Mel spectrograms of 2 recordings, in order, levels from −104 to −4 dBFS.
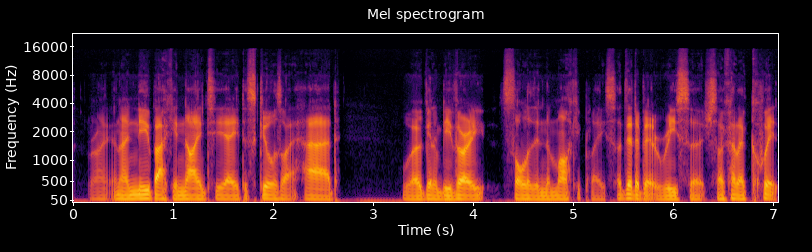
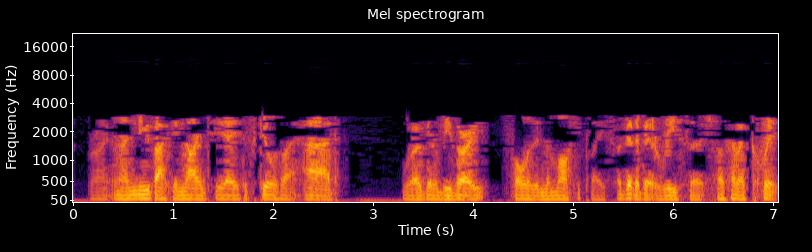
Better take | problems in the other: first | garbled, watery; badly; nothing above 3 kHz

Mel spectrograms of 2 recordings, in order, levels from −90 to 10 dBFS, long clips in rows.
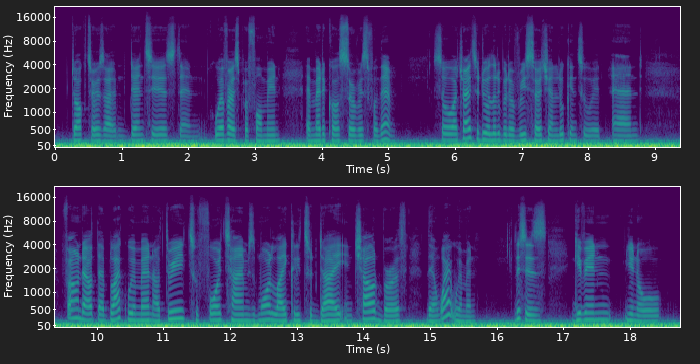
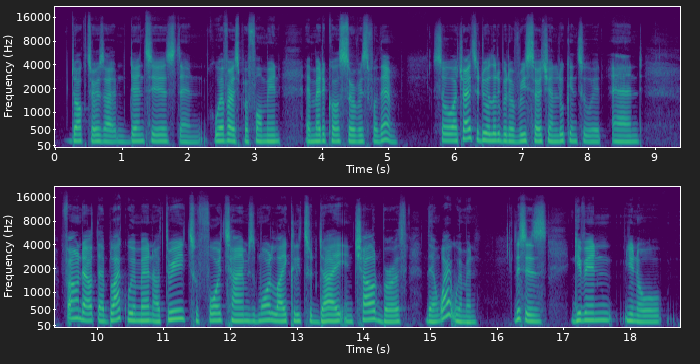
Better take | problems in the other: second | low rumble; loud; throughout; 10 dB below the speech

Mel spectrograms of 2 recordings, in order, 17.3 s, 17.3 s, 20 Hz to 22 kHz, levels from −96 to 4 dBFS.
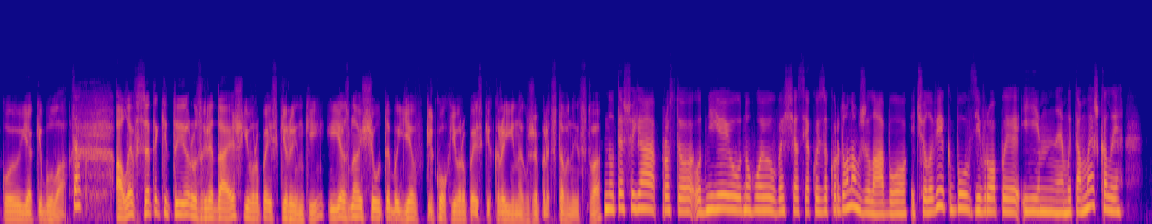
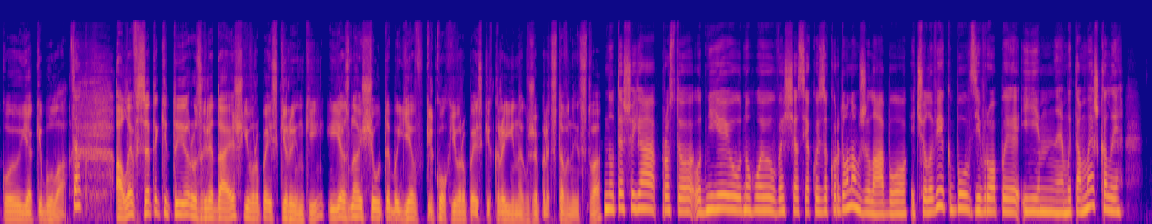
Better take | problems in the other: second | muffled; very; fading above 2.5 kHz

